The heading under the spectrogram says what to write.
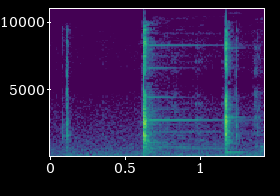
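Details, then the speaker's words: Taco-controlled heating system, thermostat jumped with a jumper wire: two sharp metallic clicks about half a second apart in a quiet room as the relay pulls in to start the circulator pump; normal relay click at startup. "the relay fires up the circulating pump and then uh let's see thermostat safety switches circulator the circulation pump runs for a few minutes or a few seconds or a minute and then my heating elements should energize"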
